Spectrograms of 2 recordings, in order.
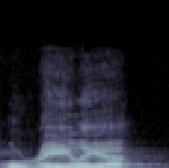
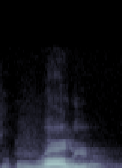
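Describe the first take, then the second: First: The name is said as Aurelia. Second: The name is said as Oralia. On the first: The speaker calls it wrong. "Some people say Aurelia" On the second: The speaker calls it right. "The right way to say it is Oralia"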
